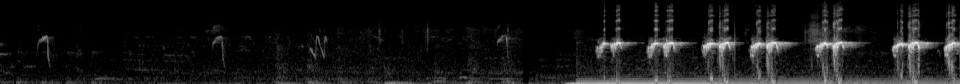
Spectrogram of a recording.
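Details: Calling female common quail: a few faint, scattered chirps at first, then a loud burst of quick paired notes repeated about twice a second, over a steady low hum.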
